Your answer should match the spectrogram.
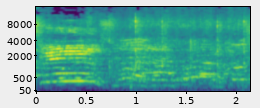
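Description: Men's voices shouting and calling at a football pitch: one loud, drawn-out shout in the first half-second, then several voices talking and calling over one another.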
